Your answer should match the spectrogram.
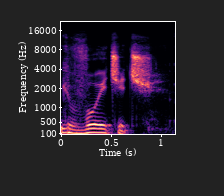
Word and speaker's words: Vujicic: Nick Vujicic. – Vujicic.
